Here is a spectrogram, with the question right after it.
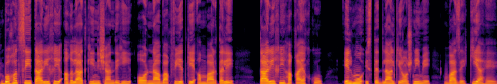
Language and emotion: Urdu, neutral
